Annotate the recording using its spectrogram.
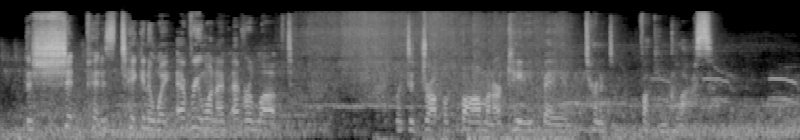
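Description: A young woman speaks bitterly and angrily.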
